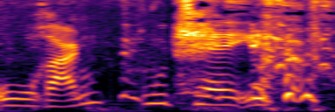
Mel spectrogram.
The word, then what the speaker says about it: orangutan: Det er fordi, det skal udtales sådan her. Orangutan.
